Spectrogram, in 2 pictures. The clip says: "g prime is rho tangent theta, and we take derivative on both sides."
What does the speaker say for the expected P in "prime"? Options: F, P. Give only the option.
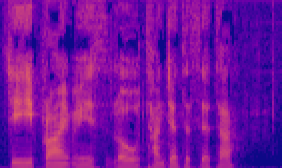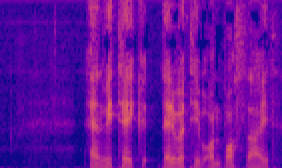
P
